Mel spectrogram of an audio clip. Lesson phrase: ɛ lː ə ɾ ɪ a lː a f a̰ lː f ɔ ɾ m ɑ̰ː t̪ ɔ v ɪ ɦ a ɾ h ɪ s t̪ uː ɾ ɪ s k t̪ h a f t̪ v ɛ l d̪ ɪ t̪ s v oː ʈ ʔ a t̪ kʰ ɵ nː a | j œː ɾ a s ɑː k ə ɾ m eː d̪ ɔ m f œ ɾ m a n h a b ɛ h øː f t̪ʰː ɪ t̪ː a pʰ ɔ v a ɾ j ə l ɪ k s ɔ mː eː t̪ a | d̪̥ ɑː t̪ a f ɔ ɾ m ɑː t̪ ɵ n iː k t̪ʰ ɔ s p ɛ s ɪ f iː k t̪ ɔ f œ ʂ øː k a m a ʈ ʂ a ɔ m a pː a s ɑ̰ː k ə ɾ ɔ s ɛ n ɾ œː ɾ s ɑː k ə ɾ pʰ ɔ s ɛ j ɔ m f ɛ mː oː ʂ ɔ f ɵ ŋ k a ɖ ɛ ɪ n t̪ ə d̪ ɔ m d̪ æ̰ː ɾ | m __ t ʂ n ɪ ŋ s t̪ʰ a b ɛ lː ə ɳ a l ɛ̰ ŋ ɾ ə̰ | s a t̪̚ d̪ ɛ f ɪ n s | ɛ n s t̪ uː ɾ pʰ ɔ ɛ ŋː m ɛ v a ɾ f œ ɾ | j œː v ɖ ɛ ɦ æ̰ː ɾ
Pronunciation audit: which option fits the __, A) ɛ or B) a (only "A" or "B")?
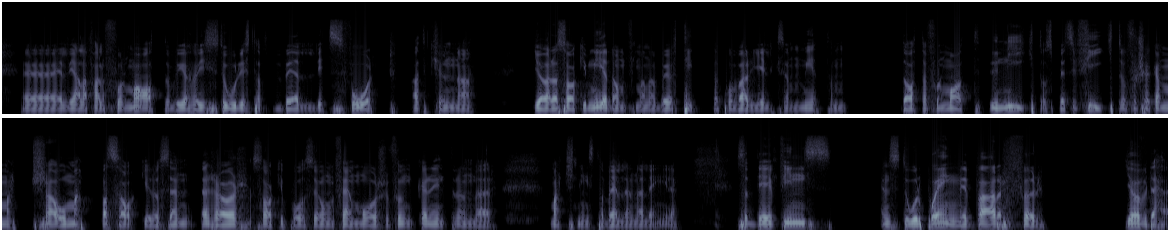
B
